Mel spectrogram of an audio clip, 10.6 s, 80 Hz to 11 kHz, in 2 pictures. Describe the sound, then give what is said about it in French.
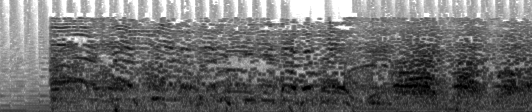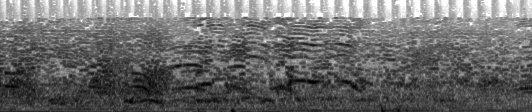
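A large crowd at a protest on Place de la République in Paris on Sunday 22 October shouts and chants slogans together at a distance, a continuous roaring mass of voices with rhythmic surges. “comme dans ce son qui vient du MIT où on entend des slogans au loin”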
